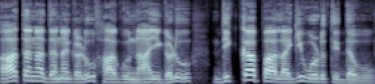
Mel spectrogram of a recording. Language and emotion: Kannada, neutral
